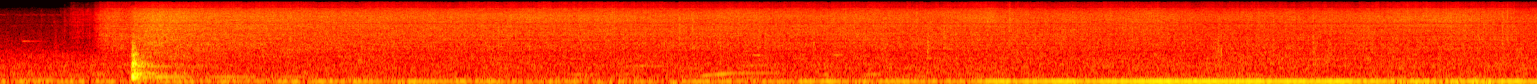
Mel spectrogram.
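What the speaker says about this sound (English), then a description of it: "A moment of silence for that sizzling." Loud continuous sizzling hiss of a salt-and-pepper T-bone steak searing on a hot grill, starting suddenly and holding steady, close up, with brief low murmurs.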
